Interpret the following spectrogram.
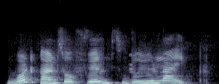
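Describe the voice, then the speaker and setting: A woman's voice: a little high, lo-fi sound. Woman reading practice phrases twice. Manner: says each line twice, clear and measured. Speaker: English teacher. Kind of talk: slow repeated phrase reading for learners.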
